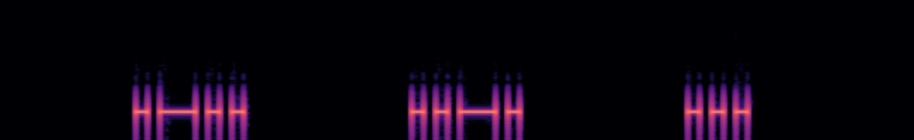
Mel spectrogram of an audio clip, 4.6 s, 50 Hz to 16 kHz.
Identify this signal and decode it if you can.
Morse code, heard as a keyed tone, about 20 wpm, spaced as for 8 wpm, 690 Hz. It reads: LFS
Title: 145 Lesson 24e - Letter y - Three Characters 20wpm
